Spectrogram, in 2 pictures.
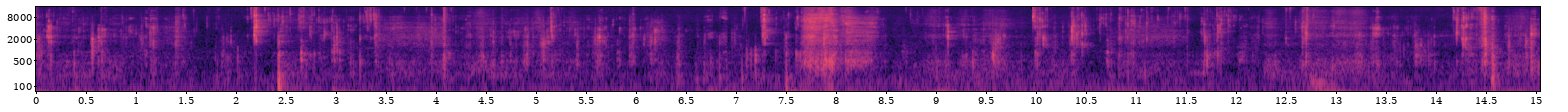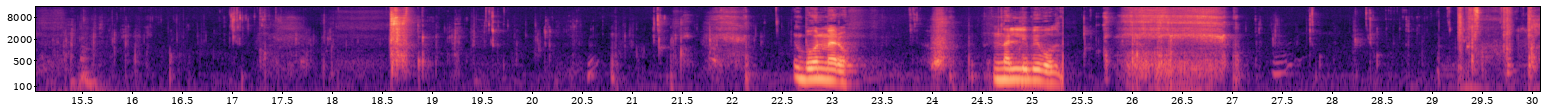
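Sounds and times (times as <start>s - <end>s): chewing and biting food: 0.0s - 22.6s, 25.5s - 30.0s
sharp mouth sound: 18.6s - 18.9s.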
